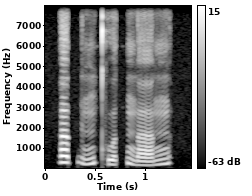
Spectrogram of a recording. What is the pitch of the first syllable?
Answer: high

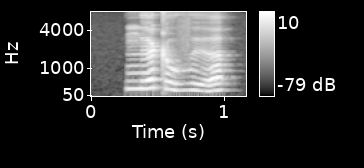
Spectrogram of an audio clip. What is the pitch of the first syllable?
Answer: rising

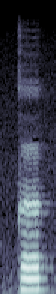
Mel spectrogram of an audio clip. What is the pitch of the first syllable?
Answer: high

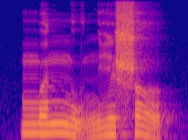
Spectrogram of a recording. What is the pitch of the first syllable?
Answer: high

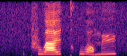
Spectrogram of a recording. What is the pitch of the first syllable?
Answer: rising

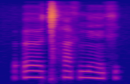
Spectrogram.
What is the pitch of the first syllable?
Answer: low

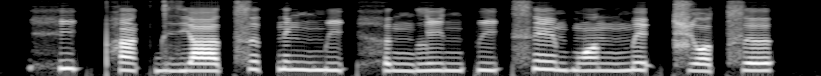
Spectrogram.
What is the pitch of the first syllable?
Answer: high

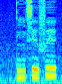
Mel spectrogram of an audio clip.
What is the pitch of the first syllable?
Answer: low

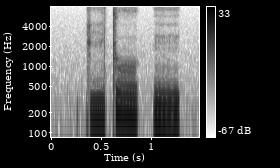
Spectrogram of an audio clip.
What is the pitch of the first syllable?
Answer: low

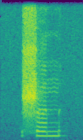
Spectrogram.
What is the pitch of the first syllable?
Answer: high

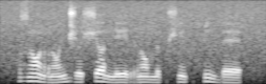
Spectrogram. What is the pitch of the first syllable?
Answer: falling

